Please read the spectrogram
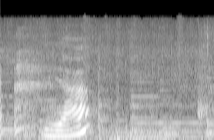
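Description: Chopped peppers, onion and minced meat sizzling in oil in a frying pan, stirred with a wooden spoon. A brief voiced sound rises over the frying about half a second in.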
